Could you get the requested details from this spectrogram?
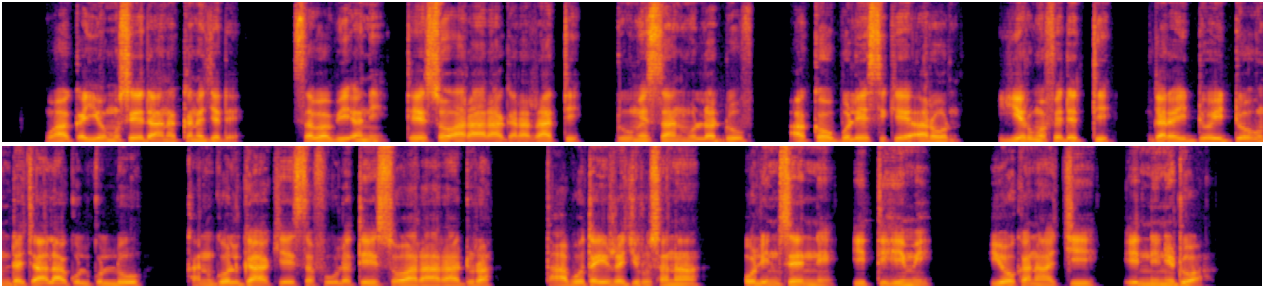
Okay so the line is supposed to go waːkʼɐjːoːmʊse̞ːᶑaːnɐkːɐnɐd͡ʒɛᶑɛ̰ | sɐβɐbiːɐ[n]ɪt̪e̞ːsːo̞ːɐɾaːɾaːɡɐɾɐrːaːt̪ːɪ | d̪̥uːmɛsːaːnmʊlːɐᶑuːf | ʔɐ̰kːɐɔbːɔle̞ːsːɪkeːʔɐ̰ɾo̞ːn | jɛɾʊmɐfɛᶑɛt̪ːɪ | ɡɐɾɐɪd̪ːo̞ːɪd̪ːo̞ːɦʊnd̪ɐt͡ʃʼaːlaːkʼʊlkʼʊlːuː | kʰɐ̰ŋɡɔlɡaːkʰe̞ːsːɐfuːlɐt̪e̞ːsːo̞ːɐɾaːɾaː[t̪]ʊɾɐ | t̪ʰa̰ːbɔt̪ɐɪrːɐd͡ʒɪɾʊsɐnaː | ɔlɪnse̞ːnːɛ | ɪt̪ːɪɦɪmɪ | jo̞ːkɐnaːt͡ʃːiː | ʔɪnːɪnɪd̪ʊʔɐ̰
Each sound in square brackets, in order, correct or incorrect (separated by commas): correct, incorrect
